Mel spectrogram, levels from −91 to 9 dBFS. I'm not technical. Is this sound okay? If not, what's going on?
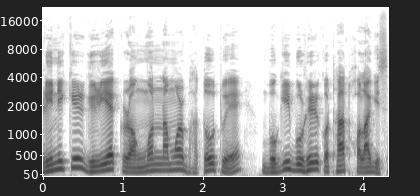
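Yes, nothing in this recording points to a technical problem with the signal itself.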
